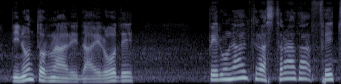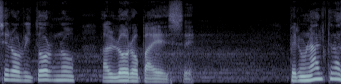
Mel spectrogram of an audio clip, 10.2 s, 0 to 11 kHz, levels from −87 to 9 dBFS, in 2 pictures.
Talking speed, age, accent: 90 wpm, 60-79, native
